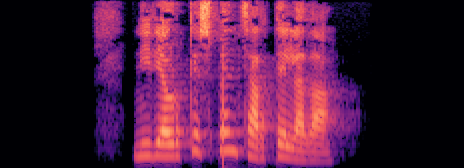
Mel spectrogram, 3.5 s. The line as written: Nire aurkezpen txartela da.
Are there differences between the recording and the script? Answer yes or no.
no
